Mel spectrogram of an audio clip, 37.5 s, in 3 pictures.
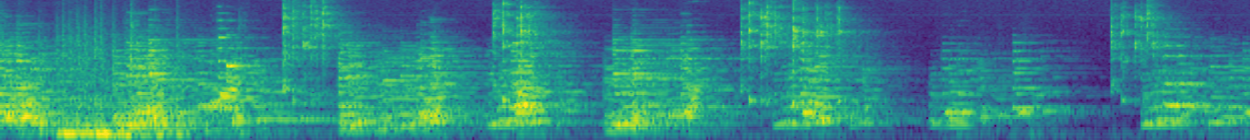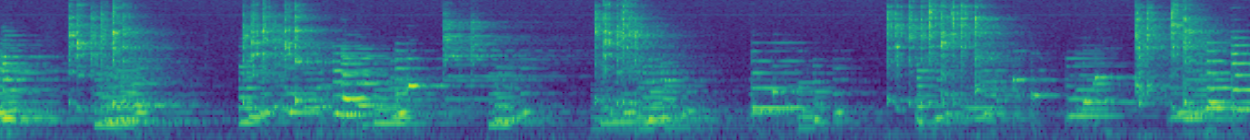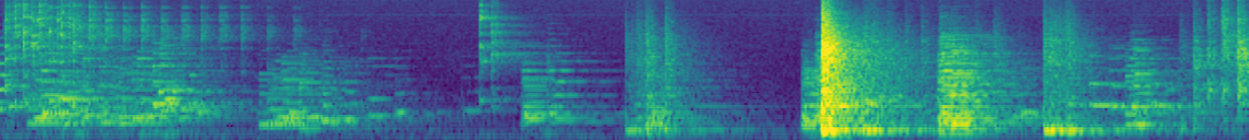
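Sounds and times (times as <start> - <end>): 
percussion in a duet with piano: 0.0 - 8.9, 11.1 - 16.2, 18.4 - 19.5, 21.4 - 22.9, 23.8 - 28.3, 31.2 - 37.4
piano in a duet with percussion: 0.0 - 37.4.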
